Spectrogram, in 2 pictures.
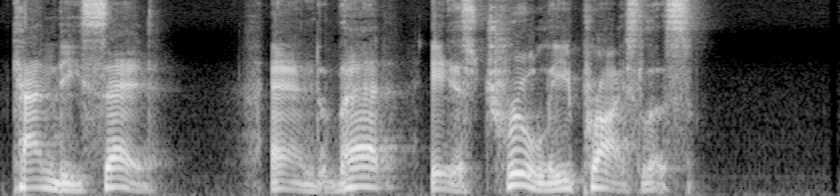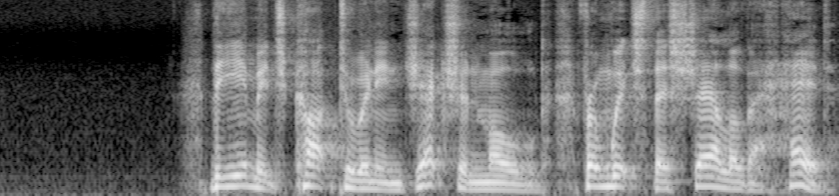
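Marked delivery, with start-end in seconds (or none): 1.7-4.4 slow, light Texas drawl; understated Texas drawl. A narrator's reading. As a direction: draw it out like a Texas soldier in an ad. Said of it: "his Texas drawl thick".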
